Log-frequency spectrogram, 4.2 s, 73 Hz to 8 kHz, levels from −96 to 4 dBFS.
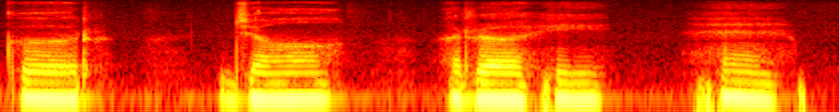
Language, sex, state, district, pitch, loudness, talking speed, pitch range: Hindi, male, Haryana, Rohtak, 130 Hz, -16 LUFS, 55 wpm, 125-130 Hz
